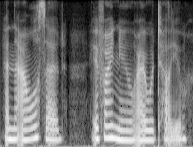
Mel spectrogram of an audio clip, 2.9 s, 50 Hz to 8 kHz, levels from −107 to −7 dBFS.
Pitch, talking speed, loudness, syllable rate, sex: 210 Hz, 230 wpm, -17 LUFS, 4.6 syllables/s, female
